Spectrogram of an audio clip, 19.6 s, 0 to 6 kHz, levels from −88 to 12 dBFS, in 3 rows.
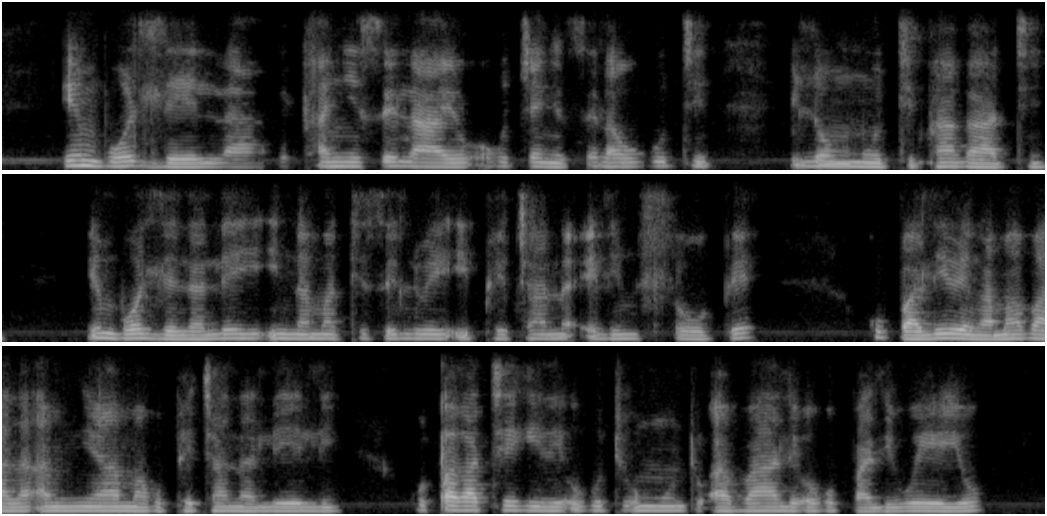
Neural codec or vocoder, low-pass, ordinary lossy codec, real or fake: none; 5.4 kHz; Opus, 16 kbps; real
